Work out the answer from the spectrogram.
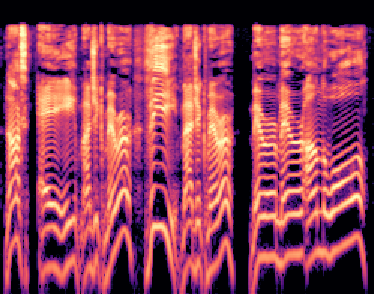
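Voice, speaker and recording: A man's voice: a little high, big pitch swings, moderate pace, pushed and bright, no echo, studio quality, voice pushed up, full character voice. A man voicing a vain, theatrical magic mirror that brags and sulks in a showy way. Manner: pompous, showy bragging.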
